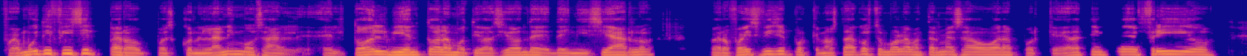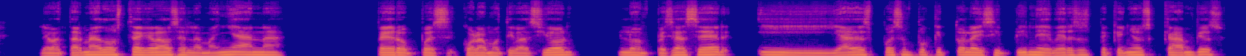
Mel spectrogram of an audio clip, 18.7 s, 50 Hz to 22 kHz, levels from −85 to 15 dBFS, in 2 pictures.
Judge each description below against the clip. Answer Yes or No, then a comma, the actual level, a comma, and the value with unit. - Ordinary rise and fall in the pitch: Yes, average, 3.1 semitones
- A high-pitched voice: No, low, 130 Hz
